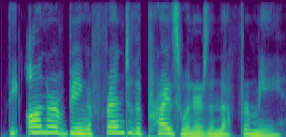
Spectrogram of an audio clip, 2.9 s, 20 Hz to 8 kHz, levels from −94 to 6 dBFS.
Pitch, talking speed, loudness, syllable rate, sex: 255 Hz, 270 wpm, -16 LUFS, 6.8 syllables/s, female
